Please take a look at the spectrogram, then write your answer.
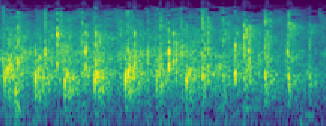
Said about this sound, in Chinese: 再讲个笑话给你们听好不好？拜托跟我鼓掌一下，我喝个水。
